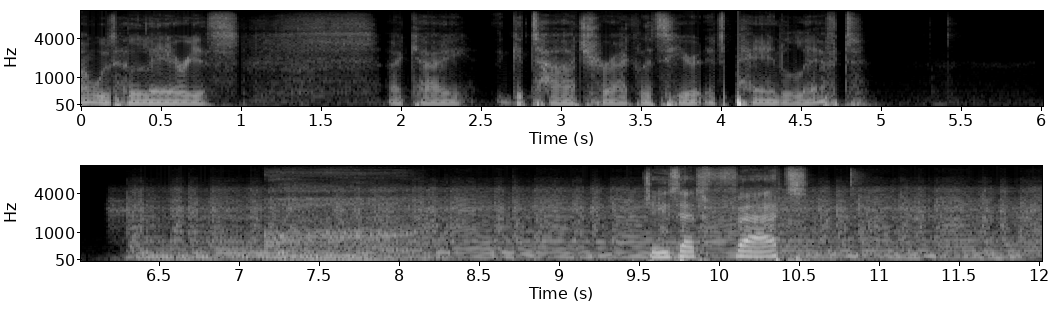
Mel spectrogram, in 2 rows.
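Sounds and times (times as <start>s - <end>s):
distorted electric guitar: 6.2s - 12.0s.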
